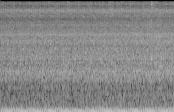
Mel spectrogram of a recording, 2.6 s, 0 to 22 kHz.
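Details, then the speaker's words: Land Rover Defender TD5 diesel idling warm at 60°C coolant temperature, up from about 30°C, after coolant temp sensor replacement: deep, even rumble with no hunting or surging, running perfectly. "It is now running absolutely sweet as a nut. 60° on the coolant temp. I've had it running for quite a while now. It's come up from like 30 and yeah, it's been idling, as you can hear, perfectly."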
